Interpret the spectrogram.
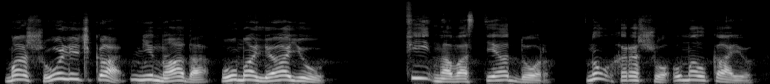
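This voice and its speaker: A man's voice: a little high, huge pitch swings, a little slow, mellow, no room sound. A man voicing a prim, romantic young female clerk with a prissy, bookish way of talking. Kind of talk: audiobook character voice.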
